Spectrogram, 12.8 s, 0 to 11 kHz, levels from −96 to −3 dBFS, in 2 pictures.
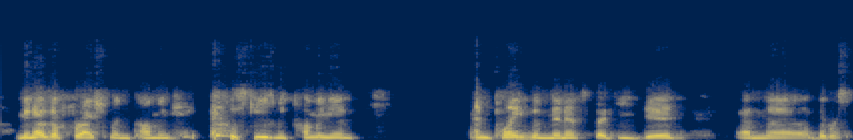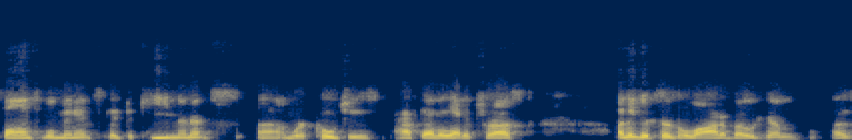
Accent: American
